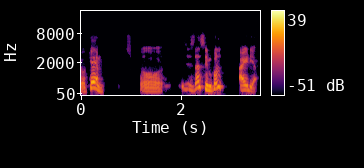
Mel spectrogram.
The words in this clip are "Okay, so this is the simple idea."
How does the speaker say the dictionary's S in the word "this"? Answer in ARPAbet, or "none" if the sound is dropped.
none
